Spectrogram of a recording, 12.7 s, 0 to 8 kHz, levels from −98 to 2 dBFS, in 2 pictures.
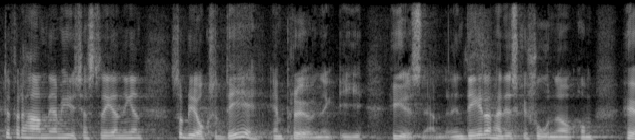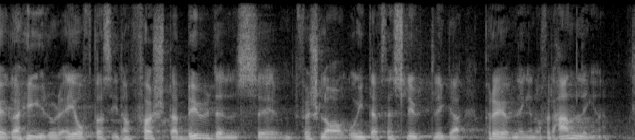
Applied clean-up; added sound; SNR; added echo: none; none; none; none.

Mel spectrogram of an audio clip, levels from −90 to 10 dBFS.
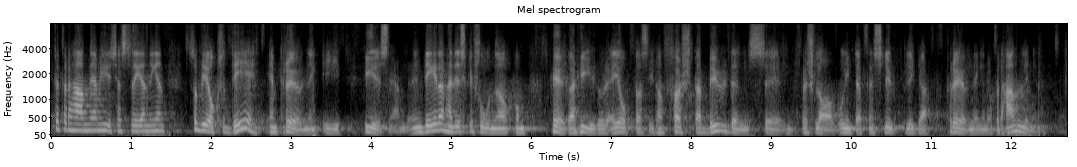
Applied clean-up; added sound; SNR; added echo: neural separator model SepFormer DNS4.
